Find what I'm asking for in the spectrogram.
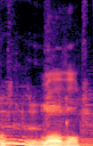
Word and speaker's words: Louisville: Louisville. Louisville. – Louisville. Louisville. – That's how they say it. Box rocks in your mouth. Gotta have bo- box of rocks in your mouth.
